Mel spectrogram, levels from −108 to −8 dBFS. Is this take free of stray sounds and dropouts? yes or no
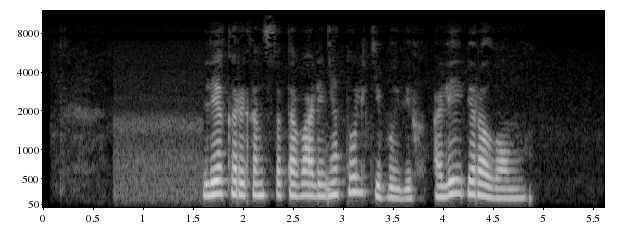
yes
